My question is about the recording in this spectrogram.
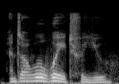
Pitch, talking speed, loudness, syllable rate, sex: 130 Hz, 300 wpm, -17 LUFS, 6.1 syllables/s, male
